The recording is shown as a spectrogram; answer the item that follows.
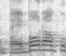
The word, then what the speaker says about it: Webber: Andrew Lloyd Webber라고 이름, 아마 베버라고 부르겠죠? 이 W가 독일이나, 그러니까 독일권 국가에선 W가 V 발음이 나거든요. 아마 베버라고 해야 될 거야.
